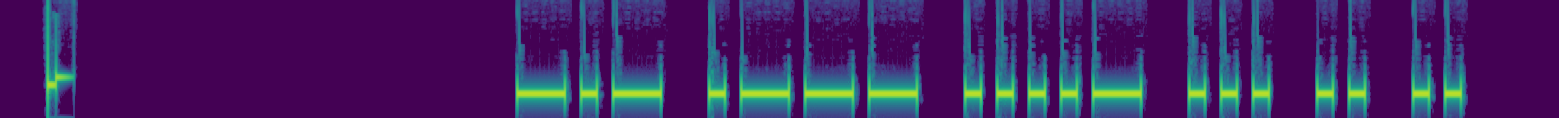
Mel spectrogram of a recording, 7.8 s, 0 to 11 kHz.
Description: Morse code, heard as a keyed tone, about 15 wpm, 700 Hz. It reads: KJ4SII
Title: USA Call Signs - 6 Characters - Repeated 2x - 15wpm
